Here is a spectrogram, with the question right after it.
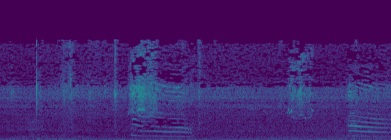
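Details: Sweet fluffy stray cat in Morocco, petted around feeding time, lets out a long falling meow, then a second shorter meow near the end, over low street rumble.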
